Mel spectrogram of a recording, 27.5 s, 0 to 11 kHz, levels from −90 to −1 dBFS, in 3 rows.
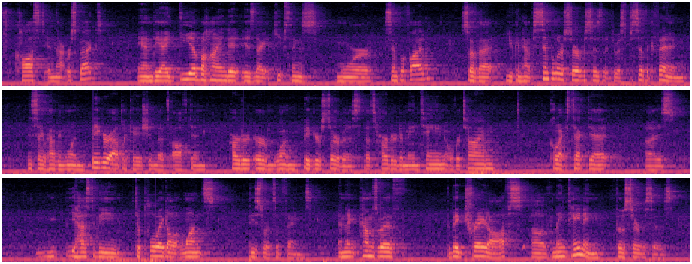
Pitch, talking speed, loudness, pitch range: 130 Hz, 170 wpm, -30 LUFS, 90-145 Hz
